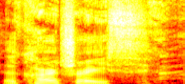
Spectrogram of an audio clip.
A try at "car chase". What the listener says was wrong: Oh, you can't say chase. You keep saying trace.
